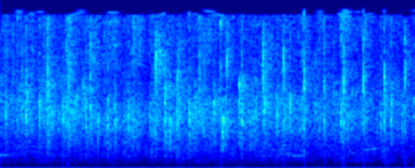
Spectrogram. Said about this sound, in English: round of applause.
